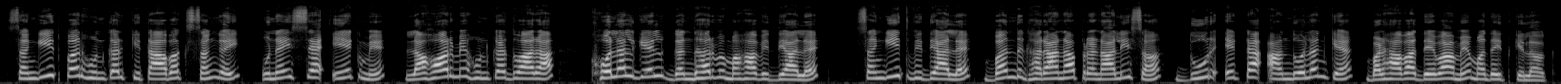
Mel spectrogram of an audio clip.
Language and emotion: Maithili, neutral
